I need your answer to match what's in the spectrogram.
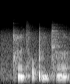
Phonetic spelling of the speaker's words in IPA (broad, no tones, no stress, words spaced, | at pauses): qʰĩt͡sʰɔ pʼiʔkʰãː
